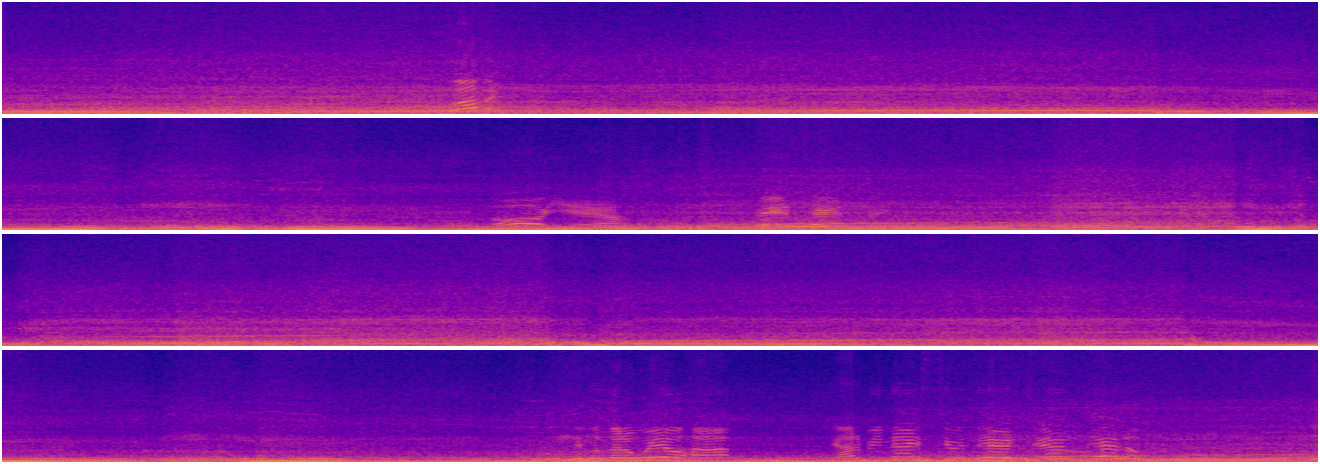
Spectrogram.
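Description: A car engine roars loudly from inside the cabin, rising and falling in pitch as gears change.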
